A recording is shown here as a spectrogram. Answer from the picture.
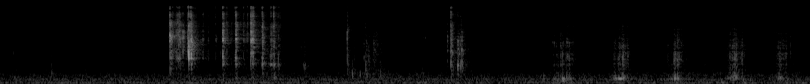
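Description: A man biting into a crisp, spicy tortilla chip: a quick run of loud crunches a little under two seconds in, then slower, softer single crunches as he chews it.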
